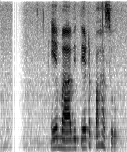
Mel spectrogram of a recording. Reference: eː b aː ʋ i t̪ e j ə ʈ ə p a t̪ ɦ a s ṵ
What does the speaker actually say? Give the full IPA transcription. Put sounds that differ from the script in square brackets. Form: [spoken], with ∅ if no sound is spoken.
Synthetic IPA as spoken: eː b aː ʋ i t̪ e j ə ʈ ə p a [∅] ɦ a s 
